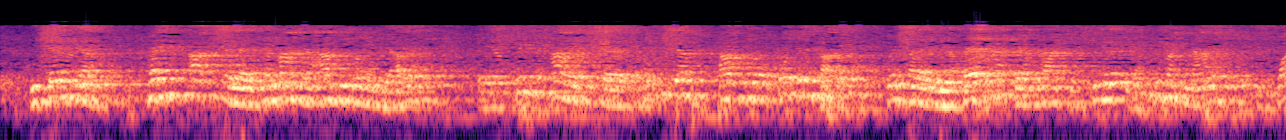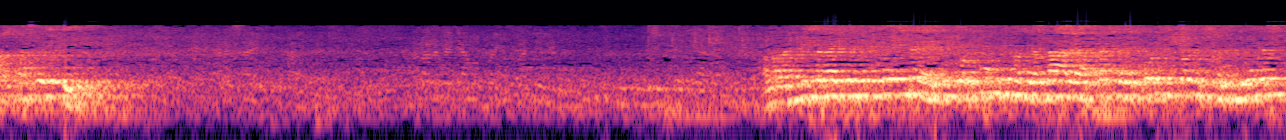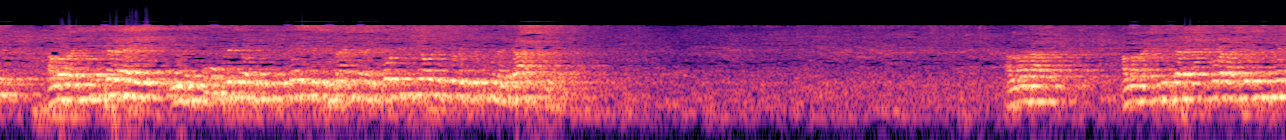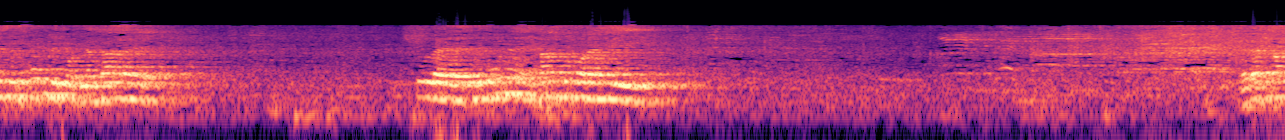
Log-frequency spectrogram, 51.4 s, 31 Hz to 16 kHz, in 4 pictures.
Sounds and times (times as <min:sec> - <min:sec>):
Speech: 0:00.3 - 0:14.0, 0:16.9 - 0:31.5, 0:35.7 - 0:40.5, 0:42.7 - 0:45.3, 0:50.4 - 0:51.4.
